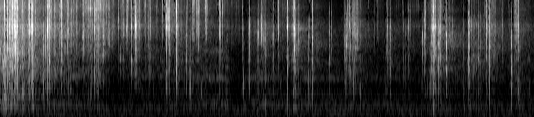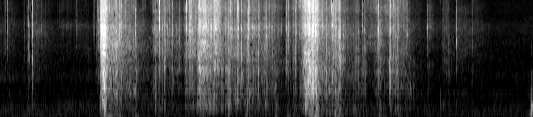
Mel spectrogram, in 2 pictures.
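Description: Trading card pack wrapper crinkling and crackling as it is peeled and torn open, with two louder rips about five and six and a half seconds in.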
